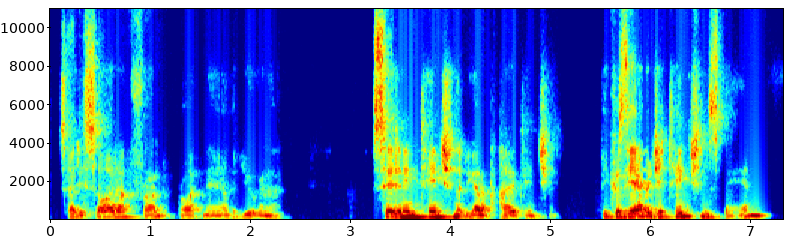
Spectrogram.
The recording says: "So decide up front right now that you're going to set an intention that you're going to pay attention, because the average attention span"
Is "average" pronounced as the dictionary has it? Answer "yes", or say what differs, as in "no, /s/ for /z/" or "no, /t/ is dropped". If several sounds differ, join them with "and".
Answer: yes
